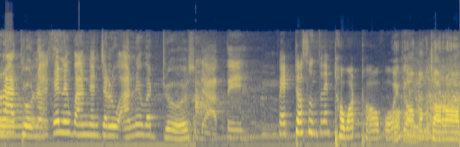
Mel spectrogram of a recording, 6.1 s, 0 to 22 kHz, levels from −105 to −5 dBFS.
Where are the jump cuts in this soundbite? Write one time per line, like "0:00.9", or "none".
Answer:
0:02.6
